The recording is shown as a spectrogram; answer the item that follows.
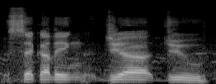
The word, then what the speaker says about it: Sikailin Jiaju: the team in the white tops is team Sikailin Jiaju. Bit of a mouthful, but that is the way you pronounce it.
